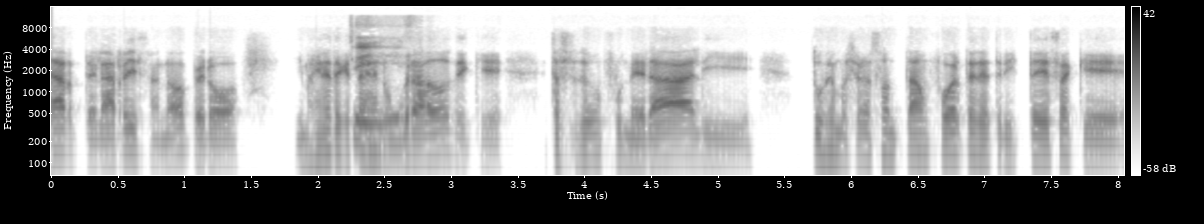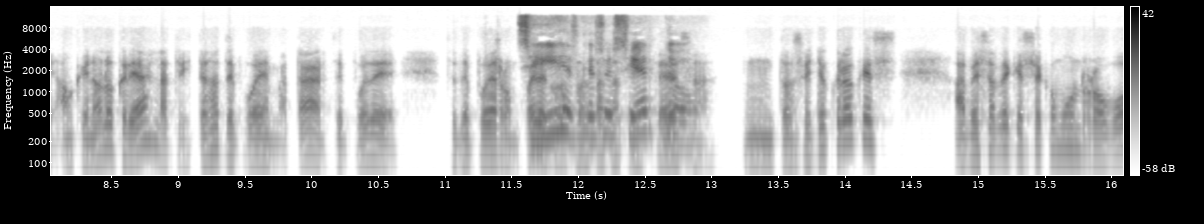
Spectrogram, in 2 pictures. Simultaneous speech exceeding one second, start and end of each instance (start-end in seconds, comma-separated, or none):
11.5-12.9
